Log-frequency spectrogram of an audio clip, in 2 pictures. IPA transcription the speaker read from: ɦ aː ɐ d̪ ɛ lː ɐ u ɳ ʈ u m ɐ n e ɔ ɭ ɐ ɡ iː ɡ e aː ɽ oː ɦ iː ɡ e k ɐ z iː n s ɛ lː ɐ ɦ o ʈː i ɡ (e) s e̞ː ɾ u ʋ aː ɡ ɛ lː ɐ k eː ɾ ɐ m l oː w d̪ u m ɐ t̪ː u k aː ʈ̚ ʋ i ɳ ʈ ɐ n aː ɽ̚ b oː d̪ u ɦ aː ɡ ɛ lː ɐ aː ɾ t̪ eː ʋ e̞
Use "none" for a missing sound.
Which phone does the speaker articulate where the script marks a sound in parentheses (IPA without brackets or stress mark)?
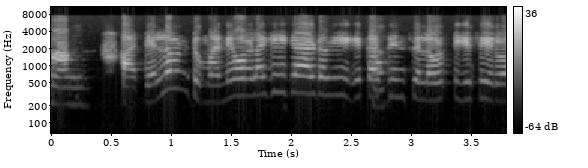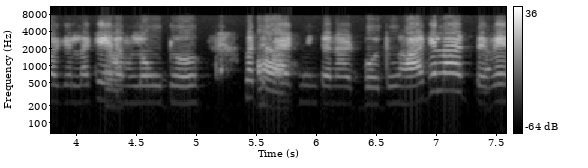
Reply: e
